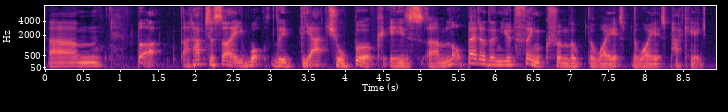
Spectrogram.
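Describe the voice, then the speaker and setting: A British man rambling informally about books to camera in a halting, thoughtful, wryly amused way. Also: on the low side, animated. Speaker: book review vlogger.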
